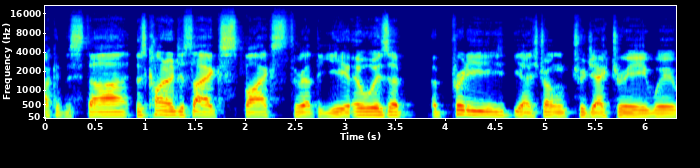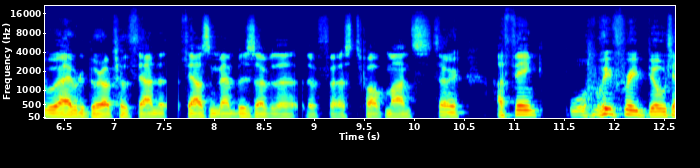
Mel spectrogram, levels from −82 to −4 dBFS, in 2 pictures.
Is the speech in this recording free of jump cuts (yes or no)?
no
